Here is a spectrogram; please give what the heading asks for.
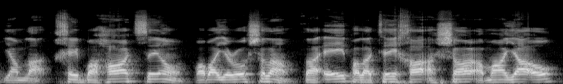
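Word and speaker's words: ירושלים: In Mount Seon and in Yerushalayim, which are mispronounced as Zion and Jerusalem, will be deliverance, as Yahweh has said.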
